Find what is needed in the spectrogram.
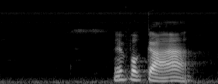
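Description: A steady high-pitched insect chorus, like crickets, runs under a short spoken phrase about a second in.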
